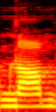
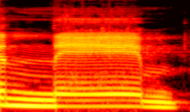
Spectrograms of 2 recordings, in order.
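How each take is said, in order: First: नाम with a long "aa"; wrong pronunciation. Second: नेम with a long "ey"; drawn-out vowel. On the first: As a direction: say नाम as "naam". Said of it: "नाम तो नहीं पढ़ेंगे". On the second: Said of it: "इसको आप थोड़ा खींच कर पढ़ेंगे". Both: Shown as a demonstration.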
